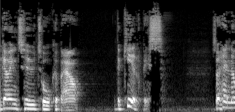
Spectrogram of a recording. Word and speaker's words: kirppis: to talk about the kia piss so henna what is kierpis have i said it right to start yeah yeah you did yeah it's it comes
